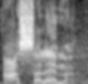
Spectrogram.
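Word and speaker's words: مع السلامة: Ma salama. Ma salam. Goodbye. Ma salama. Ma salam. It spells salama, but they say salam.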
